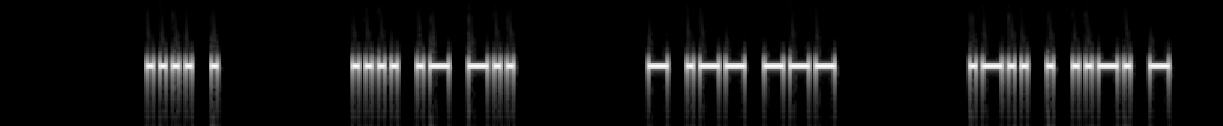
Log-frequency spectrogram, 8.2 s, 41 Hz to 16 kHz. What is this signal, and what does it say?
Morse code, heard as a keyed tone, about 28 wpm, 700 Hz. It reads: HE HAD TWO LEFT
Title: 3x Word-Spacing - Sentences from Top 300 Words - 28wpm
